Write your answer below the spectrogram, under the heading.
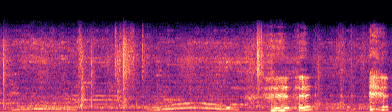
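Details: Domestic cat playing with a sock indoors gives two drawn-out, arching meows that rise and fall, then scattered shorter cries, with a woman speaking French and soft music behind.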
